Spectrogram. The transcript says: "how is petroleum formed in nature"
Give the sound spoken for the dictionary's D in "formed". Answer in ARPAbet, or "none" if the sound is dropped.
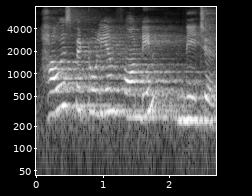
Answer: D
